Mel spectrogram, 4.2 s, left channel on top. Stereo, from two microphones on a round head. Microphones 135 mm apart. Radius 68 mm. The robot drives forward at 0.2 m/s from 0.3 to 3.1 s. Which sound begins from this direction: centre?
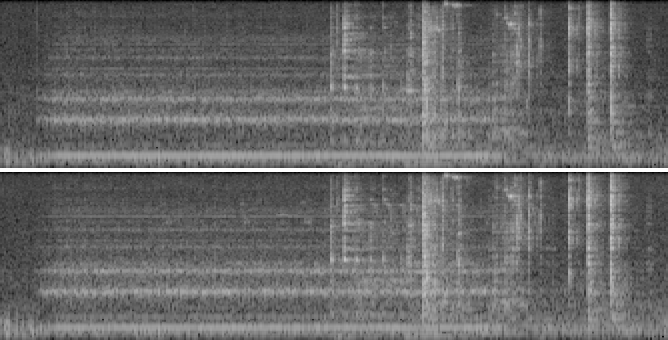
Crushing, at 2.1 s.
